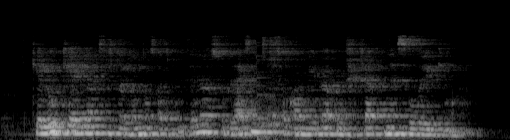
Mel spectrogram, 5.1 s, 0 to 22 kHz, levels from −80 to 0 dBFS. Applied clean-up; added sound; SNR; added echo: neural separator model SepFormer DNS4.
